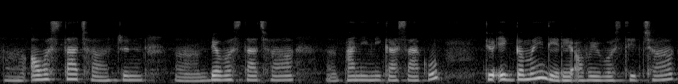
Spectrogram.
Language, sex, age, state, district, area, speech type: Nepali, female, 18-30, West Bengal, Darjeeling, rural, spontaneous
